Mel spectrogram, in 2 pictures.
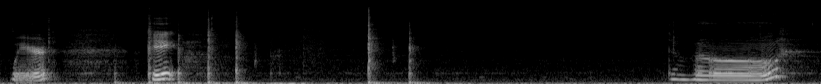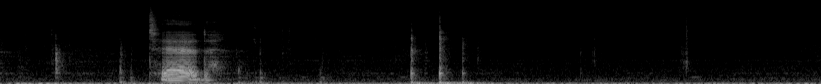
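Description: Wooden rubber stamps knock softly against a table and paper.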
